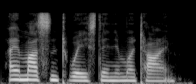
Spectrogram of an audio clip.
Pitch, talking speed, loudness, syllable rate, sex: 180 Hz, 185 wpm, -16 LUFS, 4.7 syllables/s, female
